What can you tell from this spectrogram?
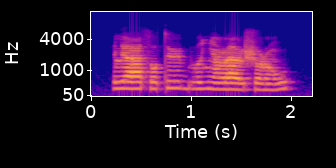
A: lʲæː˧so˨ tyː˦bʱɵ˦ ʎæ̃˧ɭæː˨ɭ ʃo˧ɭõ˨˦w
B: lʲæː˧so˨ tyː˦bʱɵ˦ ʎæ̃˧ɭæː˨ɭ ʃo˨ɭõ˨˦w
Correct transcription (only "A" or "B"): B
